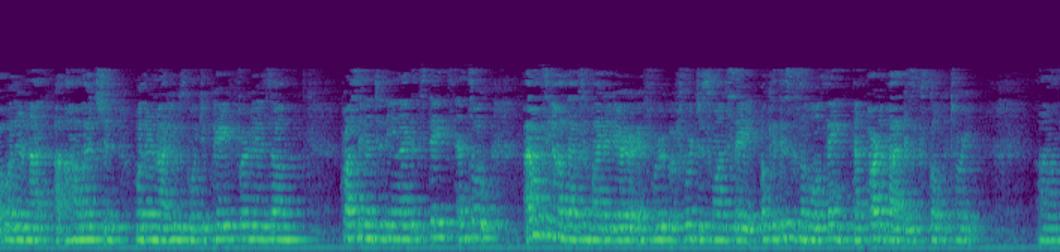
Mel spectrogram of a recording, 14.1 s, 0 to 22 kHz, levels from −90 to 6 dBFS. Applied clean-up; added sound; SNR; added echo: none; none; none; reverberation time 0.9 s.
